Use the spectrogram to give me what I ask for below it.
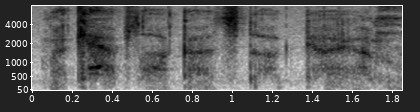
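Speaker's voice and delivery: whispered confession; hushed apology to chat; sheepish whisper. Pretend. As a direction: whisper it like an embarrassed aside. Sheepish aside confessing mistake.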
